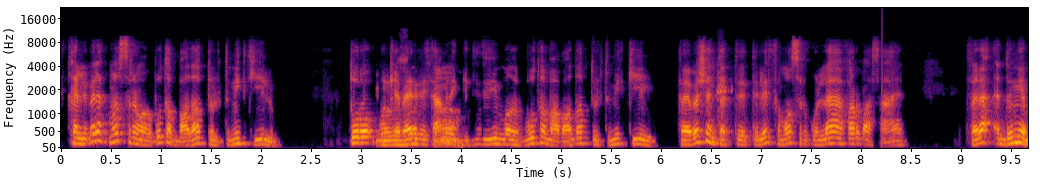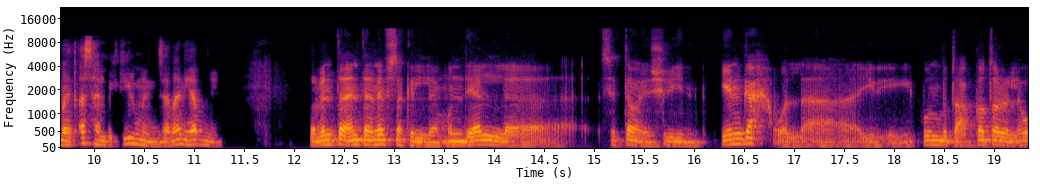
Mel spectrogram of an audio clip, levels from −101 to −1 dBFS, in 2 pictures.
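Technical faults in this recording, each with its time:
0:08.21: click −19 dBFS

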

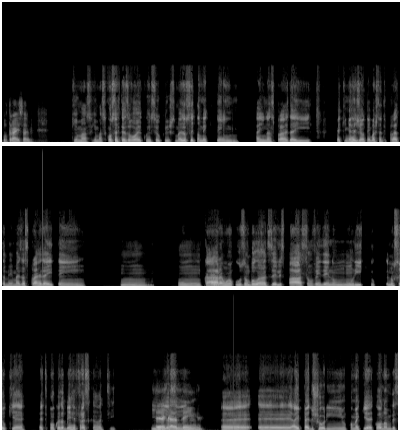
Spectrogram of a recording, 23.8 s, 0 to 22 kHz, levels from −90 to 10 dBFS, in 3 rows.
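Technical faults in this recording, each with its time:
0:08.77: click −16 dBFS
0:20.55–0:20.56: drop-out 6.9 ms

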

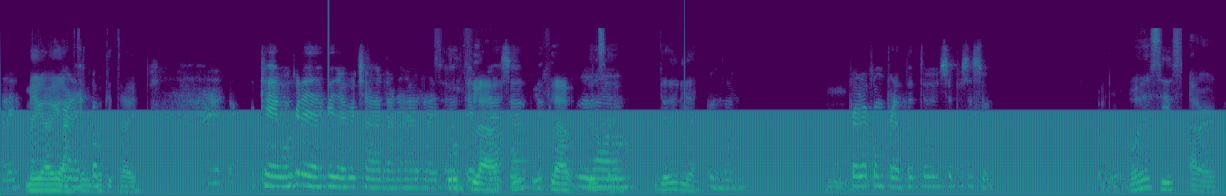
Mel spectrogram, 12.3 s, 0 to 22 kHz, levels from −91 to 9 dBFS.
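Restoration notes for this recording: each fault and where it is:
mains buzz 60 Hz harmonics 35 −36 dBFS
0:03.28: click −10 dBFS
0:06.84: click −19 dBFS

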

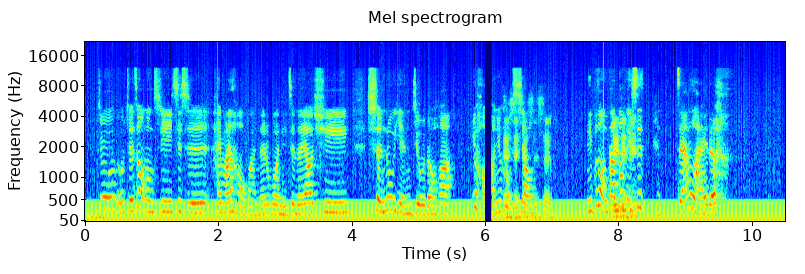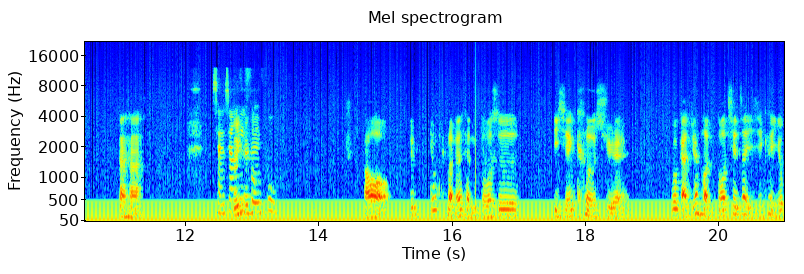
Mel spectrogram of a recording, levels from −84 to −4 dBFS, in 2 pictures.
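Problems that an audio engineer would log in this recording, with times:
mains buzz 50 Hz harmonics 9 −30 dBFS
surface crackle 460 per second −30 dBFS
0:01.99: click
0:06.00–0:06.11: drop-out 108 ms
0:07.78: click −6 dBFS
0:16.36: click −7 dBFS

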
